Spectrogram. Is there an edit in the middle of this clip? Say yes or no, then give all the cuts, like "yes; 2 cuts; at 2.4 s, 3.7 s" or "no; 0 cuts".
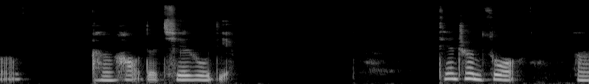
yes; 1 cut; at 4.3 s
